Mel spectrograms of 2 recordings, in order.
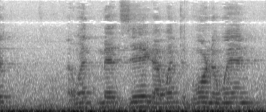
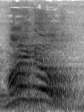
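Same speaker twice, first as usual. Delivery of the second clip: loud, high scolding shout of the name; teacher's sharp call; 11 semitones higher, 8 dB louder than usual. Retold or imitated. Teacher snapping a daydreaming pupil to attention, loud. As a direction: call him back from the window.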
